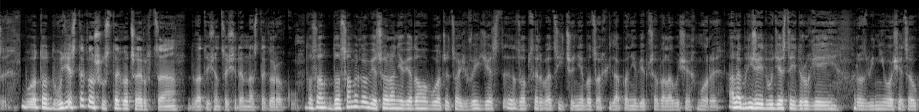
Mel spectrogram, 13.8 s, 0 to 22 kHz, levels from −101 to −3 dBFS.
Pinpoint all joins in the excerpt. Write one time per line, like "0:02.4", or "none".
none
